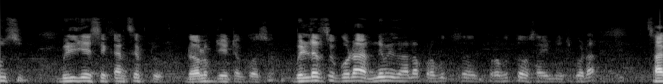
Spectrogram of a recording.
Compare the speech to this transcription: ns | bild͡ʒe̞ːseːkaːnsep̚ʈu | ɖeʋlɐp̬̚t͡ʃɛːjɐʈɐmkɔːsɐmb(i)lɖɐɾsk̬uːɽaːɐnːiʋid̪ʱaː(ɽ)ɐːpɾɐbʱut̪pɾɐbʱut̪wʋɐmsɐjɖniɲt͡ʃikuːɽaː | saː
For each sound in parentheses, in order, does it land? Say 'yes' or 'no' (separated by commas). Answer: yes, no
